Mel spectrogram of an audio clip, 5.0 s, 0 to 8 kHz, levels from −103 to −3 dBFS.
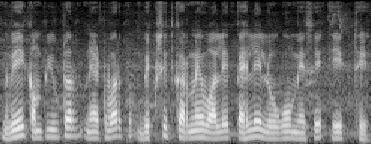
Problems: none marked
